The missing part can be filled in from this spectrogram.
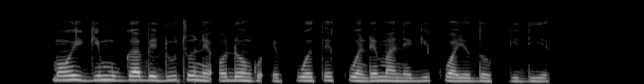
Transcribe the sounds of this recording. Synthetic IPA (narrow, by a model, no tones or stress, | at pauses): mɔiɡɪmuɡabedutonɛʔɔdɔŋɡɔʔepwot̪ekwondemanɛɡɪkwajɔd̪ok̚ɡidjek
